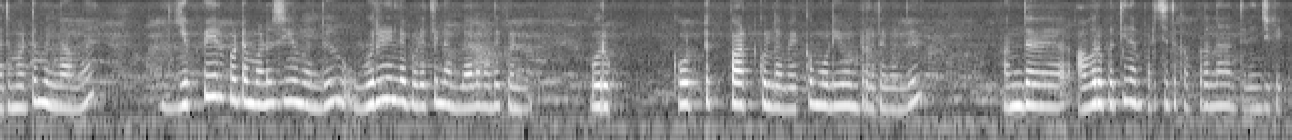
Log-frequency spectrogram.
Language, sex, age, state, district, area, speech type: Tamil, female, 18-30, Tamil Nadu, Chennai, urban, spontaneous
